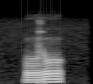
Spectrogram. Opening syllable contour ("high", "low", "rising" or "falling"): rising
